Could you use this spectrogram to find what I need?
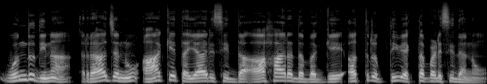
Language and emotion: Kannada, neutral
